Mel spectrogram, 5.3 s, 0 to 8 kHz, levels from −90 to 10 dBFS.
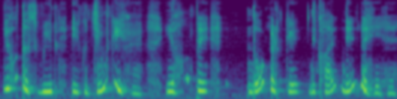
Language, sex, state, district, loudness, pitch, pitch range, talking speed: Hindi, male, Chandigarh, Chandigarh, -16 LUFS, 240 Hz, 225-310 Hz, 160 wpm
